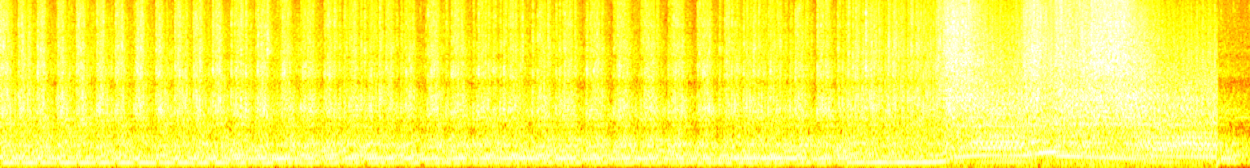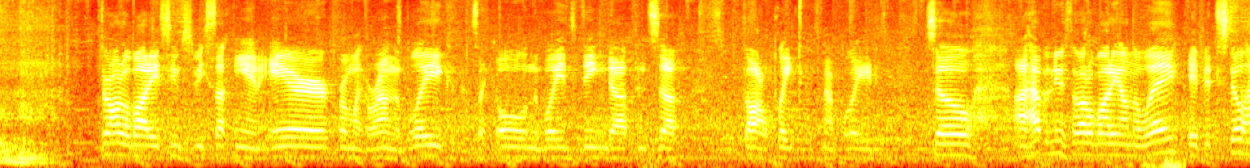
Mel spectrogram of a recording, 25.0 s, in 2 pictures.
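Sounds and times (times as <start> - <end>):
car engine idling and revving: 0.0 - 13.4.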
